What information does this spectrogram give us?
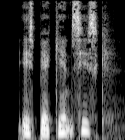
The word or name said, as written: esbjergensisk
